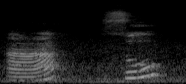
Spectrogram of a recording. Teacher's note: Ela é a penúltima sílaba mais forte da palavra. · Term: sílaba tônica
